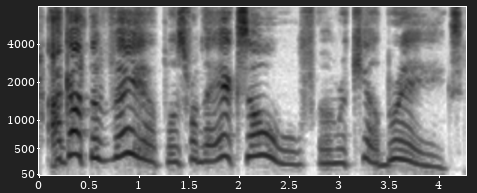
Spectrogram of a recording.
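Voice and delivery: flutter like a Southern belle with the vapors; very high, swooning Southern lady. Acted. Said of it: "Southern Belle Doomcock".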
